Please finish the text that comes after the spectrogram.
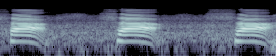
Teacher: ज़बान की नोक सामने के ऊपर वाले 2 दांतों के किनारे से अदा होता है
